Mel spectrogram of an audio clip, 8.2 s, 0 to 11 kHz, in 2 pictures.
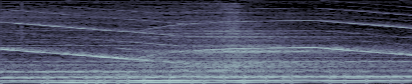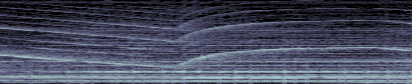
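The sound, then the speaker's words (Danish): Wailing ambulance and police sirens rise and fall in slow sweeping glides as police and ambulances arrive, loud over a steady low rumble of engines and traffic, with no one speaking. “Kniven sad der stadig, da politi og hylende ambulancer ankom 5 minutter efter.”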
